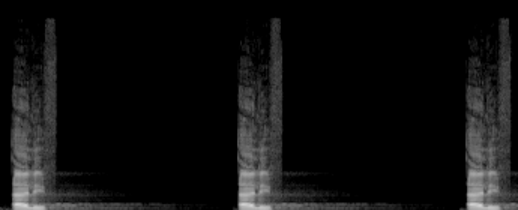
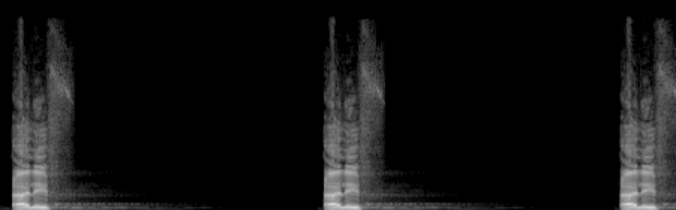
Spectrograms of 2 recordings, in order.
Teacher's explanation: الف کی ادائیگی میں آ کو بغیر کھینچے، لی کو فا کے ساتھ فوراً ملائیں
